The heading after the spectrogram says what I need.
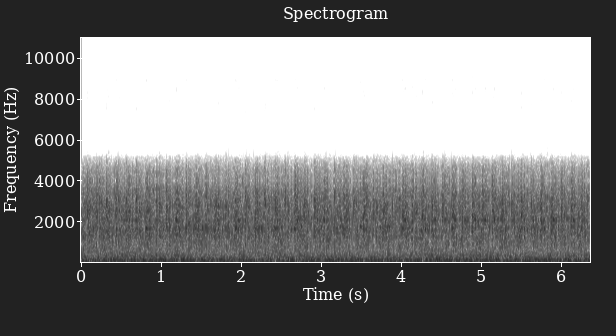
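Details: LS1 C5 Corvette block with truck accessories, 10W-30 conventional oil, runs strong, no leaks or smoke, cold start: loose uneven light knock about four per second; owner suspects piston slap, unconfirmed.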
